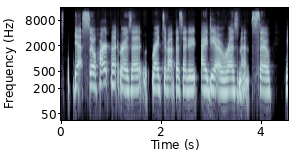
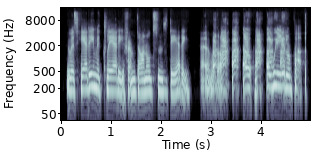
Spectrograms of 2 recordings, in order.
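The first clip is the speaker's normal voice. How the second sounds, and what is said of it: Put-on Scottish accent. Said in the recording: “do the Scottish accent ... we would read to our kids in a Scottish accent”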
